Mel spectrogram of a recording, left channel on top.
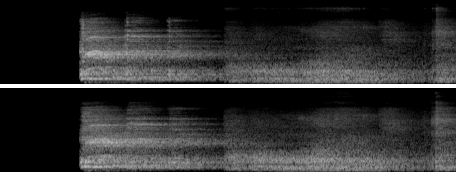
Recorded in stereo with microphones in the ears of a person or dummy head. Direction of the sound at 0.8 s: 40° left (ahead or behind).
